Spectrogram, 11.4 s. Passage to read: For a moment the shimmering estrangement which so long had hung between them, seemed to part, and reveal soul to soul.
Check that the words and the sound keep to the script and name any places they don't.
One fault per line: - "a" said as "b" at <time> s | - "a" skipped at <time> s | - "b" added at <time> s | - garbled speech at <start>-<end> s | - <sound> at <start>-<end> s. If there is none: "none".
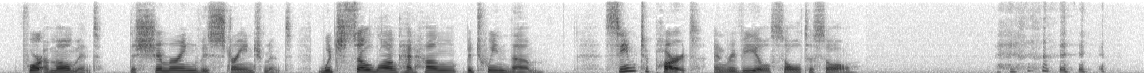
- laugh at 10.0-11.1 s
